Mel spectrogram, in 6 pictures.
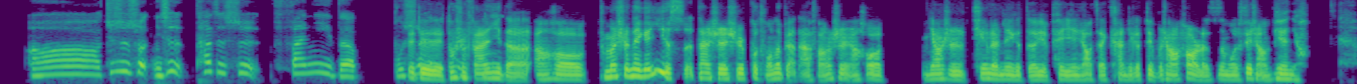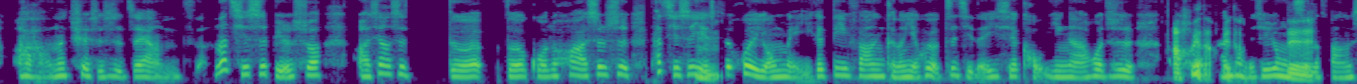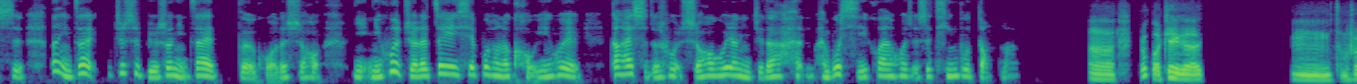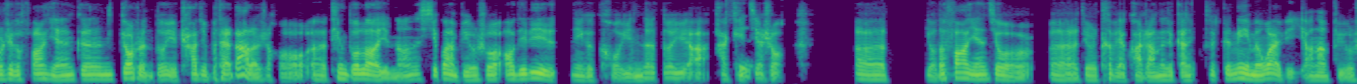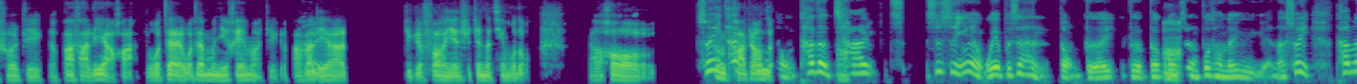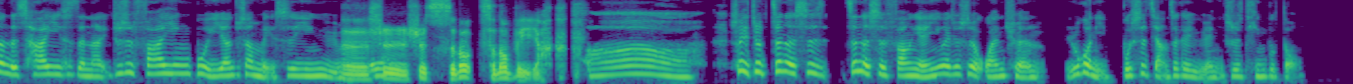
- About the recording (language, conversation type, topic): Chinese, podcast, 你能跟我们讲讲你的学习之路吗？
- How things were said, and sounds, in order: laughing while speaking: "别扭"; laugh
